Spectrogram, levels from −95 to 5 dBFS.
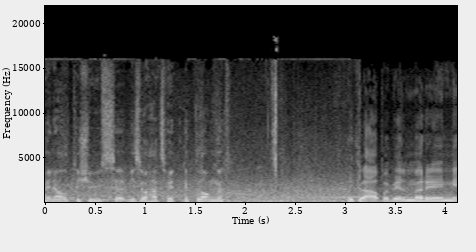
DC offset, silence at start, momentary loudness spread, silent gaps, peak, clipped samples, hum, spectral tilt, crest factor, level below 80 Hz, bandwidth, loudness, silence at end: under 0.1%; 0 s; 12 LU; none; -2 dBFS; under 0.1%; none; -6 dB/octave; 16 dB; -46 dBFS; 16.5 kHz; -18 LUFS; 0 s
